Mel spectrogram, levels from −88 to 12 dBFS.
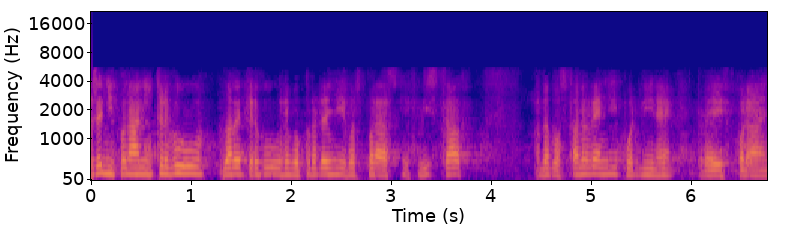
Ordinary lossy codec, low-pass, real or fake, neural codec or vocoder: AAC, 24 kbps; 5.4 kHz; fake; codec, 16 kHz in and 24 kHz out, 0.6 kbps, FireRedTTS-2 codec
